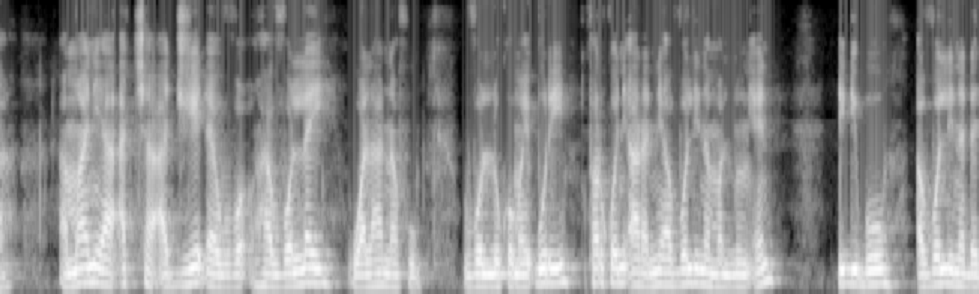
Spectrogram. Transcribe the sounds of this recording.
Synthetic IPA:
ʔamːaniaʔat͡ʃːa̰ʔa̰d͡ʒijɛɗɛhavɔlːajwalanafu | volːukɔmajɓuɾifaɾkoniʔaɾanːiavolːinamalːunɛn | ɗiɗibɔʔavolːinada

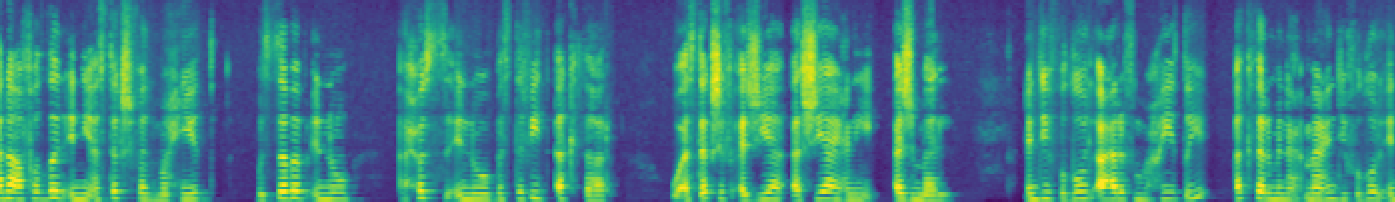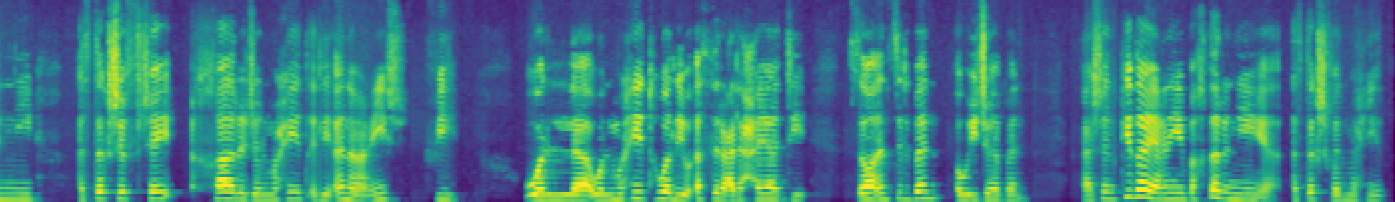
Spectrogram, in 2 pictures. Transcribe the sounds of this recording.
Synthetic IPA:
ʔanaʔɑfɑðˤːɨlʔɪ̰nːiʔast̪akʃɪ̥fɪlmʊħiːt̪ˤ | wɪsːababʔɪnːʊ | ʔaħɪsːʔɪ̰nːʊbast̪afiːd̪ʔakθɑɾˤ | wɪʔa̰st̪akʃɪfʔaʃjaːʔʔaʃjaːʔjaʕni | ʔad͡ʒmal | ʕɪnd̪ifʊðˤuːlʔaʕɾˤɑfmʊħiːt̪ˤi | ʔakθɑɾˤmɪnmaʕɪnd̪ifʊðˤuːlʔɪnːi | ʔast̪akʃɪfʃeːʔxaːɾɪd͡ʒɪlmʊħiːt̪ˤʔɪlːiʔanaʔaʕiːʃ | fiː | wɪlwɪlmʊħiːt̪ˤhʊwːlːiːjʊʔaθːɪɾʕalaħajaːt̪i | sawaːʔansalbanʔawʔiːd͡ʒaːban | ʕaʃaːnkɪd̪ajaʕnibaxt̪ɑːɾˤʔɪnːiʔast̪akʃɪ̥fɪlmʊħiːt̪̚ˤ

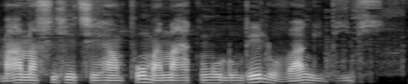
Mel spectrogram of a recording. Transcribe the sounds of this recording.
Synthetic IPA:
manəfihet͡seɦampʰumanaɦakiŋulumbeluvaŋibibi̥

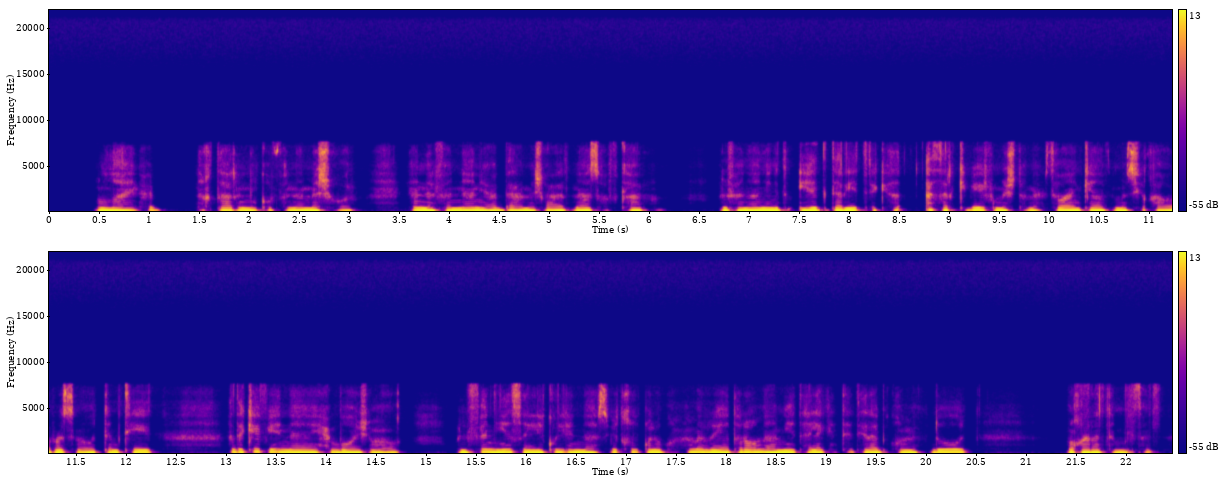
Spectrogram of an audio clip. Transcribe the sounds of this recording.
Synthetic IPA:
wɑlˤːɑːhnħɪbː | nɪxt̪ɑːɾˤʔɪnːanakuːnfanːaːnmaʃhuːɾ | lɪʔanːalfanːaːnjʕabːɪɾʕalmaʃaːʕɪɾɪnːaːswʔafkʰɑːɾˤhʊm | wɪlfanːaːnjjɪɡd̪ɑɾˤjɪt̪ɾɪkʔ | ʔaθɑɾˤkɪbiːɾfilmʊd͡ʒt̪amaʕsawaːʔankaːnailmuːsiːqɑwɨrˤːɑsmʔawɪt̪ːamθiːð | haːðakeːfiʔɪnːajħɪbːuːhad͡ʒʊmʕuːɾ | wɪlfanːjɑːsˤɨlːɪkʊlːɪnːaːswjɪd̪̥xʊlqʊluːbhʊmhʊmɪrːɪjɑːd̪ˤɑɾˤɑɣmʔahamːɪjːat̪halaːkɪnt̪aʔt̪iːɾabjakʰuːnmafd̪uːd̪ | mʊqɑːɾˤɑd̪t̪hʊmbɪlfanː

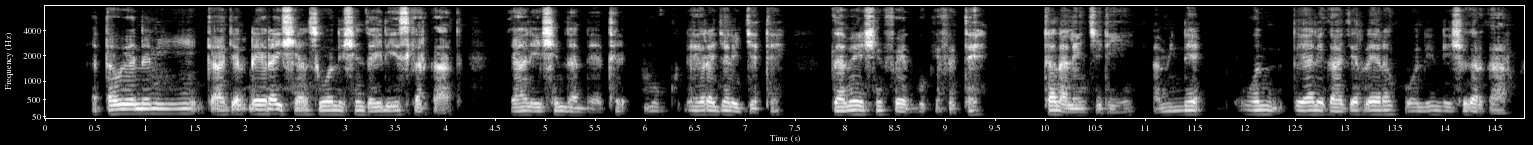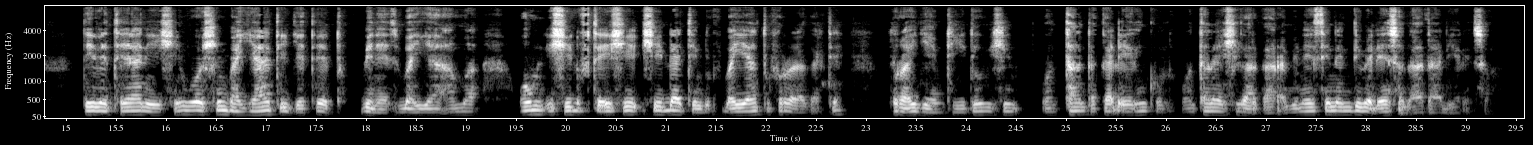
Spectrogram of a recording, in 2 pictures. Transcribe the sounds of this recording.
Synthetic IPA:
t̪ʼɐt̪ːɐwɛnːɐnkʼa̰ːt͡ʃʼɪ̰ɾᶑe̞ːɾɐɪʃɪɐ̰nsʊwɔnːɪʃɪnzɐɪd̪iːɪskʼɐɾkʼa̰ːt̪ʊ̥ | jaːniɪʃɪnd̪ɐnd̪eːt̪ʰːɛmʊkːᶑe̞ːɾɐd͡ʒɐlɪd͡ʒːɛt̪ːɛ | d̪̥ɐmɛɪʃɪnfet̪bʊkʼɪfɛt̪ːɛ | t̪ɐnɐlɛnt͡ʃʼɪd̪iː | ɐmːɪnːɛ | wɔnjanɪkʼaːt͡ʃʼɪɾɗeːɾɐkwɔnɪnːɪːʃɪɡɐɾkʼaːɾʊ̥ | d̪̥ɪbɛt̪ʰːɛjaːniʃɪwoːɪʃɪnbɐjːaːt̪ɪd͡ʒɛt̪ːeːt̪ːʊ̥bɪneːsbɐjːaːɐmːɐwɔmnɪʃɪᶑʊft̪ɛʃɪʃiᶑaɪt̪ːɪnᶑʊfbɐjːaːt̪ʊfʊrːɐᶑɐɡɐɾt̪ɛ | d̪̥ʊɾɐɪd͡ʒ̪eːmt̪ɪd̪uːbɪʃɪn | wɔnt̪aːnt̪ɐkːɐᶑeːɾɪŋkʊnwɔnt̪ɐnɐɪʃɪɡɐɾkʼa̰ːɾʔɐ̰bɪneːsɪnːɛnd̪ɪbɛᶑeːnsɔd̪aːt̪aːᶑiːɾɪ̰nsʊn

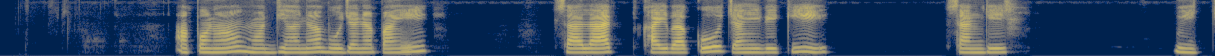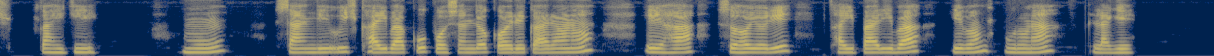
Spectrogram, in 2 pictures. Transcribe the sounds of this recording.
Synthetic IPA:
apɔɽ̃ɔmɔd̪ʱjanɔbʱod͡ʒɔnapaĩ | salat̪̚ | kʰaibakut͡ʃaɦĩbeki | sand̪e | uit͡ʃ | kaɦĩki | mũ | sãnd̪ʱiut͡ʃkʰaːibakupɔsə̃nd̪ɔkɔɾekaɾɔñɔ | eɦa | sɔɦɔjɔɾe | kʰaːipaɾiba | eβɔŋpuɾña | laɡe

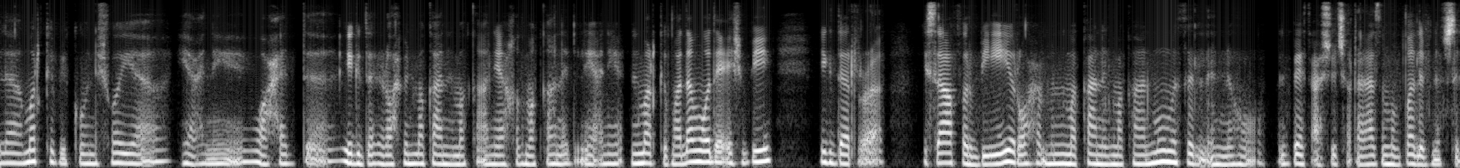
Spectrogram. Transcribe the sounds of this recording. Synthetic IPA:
lmɑɾˤkabjakuːnʃwajːajaʕnḭwaːħɪd̪jɪɡd̪ɑɾˤjɾuːħmɪnmakaːnɪlmaka̰ːnjaːxʊðmakaːnɪlja̰ʕniɪlmɑɾˤkabmad̪aːmwad̪ajʕḭːʃbiː | jɪɡd̪ɑɾˤ | jsaːfɪɾbiːjɾuːħmɪnmakaːnɪlmakaːnmuːmɪθlʔɪ̰nːaɦṵɪlbeːt̪ʕa̰ʃɪt̪ʃɑ̰ɾˤlaːzɪmðˤɑlːbnafsɪ

